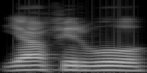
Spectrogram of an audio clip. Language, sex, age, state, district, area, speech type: Hindi, male, 30-45, Rajasthan, Jodhpur, urban, spontaneous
